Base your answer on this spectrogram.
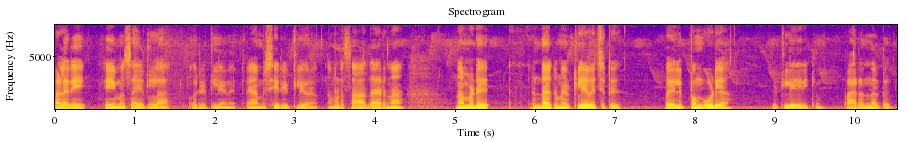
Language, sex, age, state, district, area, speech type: Malayalam, male, 18-30, Kerala, Palakkad, urban, spontaneous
